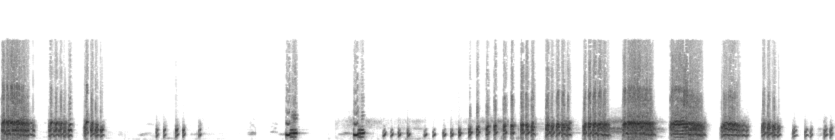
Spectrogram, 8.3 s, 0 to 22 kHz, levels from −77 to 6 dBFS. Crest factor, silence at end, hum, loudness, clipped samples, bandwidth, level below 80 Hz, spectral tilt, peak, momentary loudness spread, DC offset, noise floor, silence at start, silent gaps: 14 dB; 0 s; none; -14 LUFS; under 0.1%; 16 kHz; -52 dBFS; 0.5 dB/octave; -4 dBFS; 17 LU; under 0.1%; -61 dBFS; 0 s; 2.58-2.69 s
